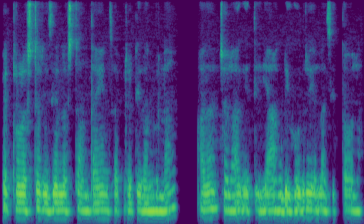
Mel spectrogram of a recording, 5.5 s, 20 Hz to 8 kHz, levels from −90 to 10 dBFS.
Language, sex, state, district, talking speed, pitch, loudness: Kannada, female, Karnataka, Belgaum, 175 wpm, 200 Hz, -16 LUFS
